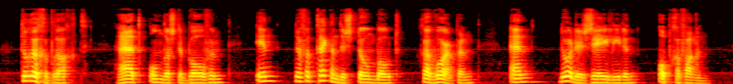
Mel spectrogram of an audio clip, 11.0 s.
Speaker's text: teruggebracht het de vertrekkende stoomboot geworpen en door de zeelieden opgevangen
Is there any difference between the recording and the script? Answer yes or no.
yes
